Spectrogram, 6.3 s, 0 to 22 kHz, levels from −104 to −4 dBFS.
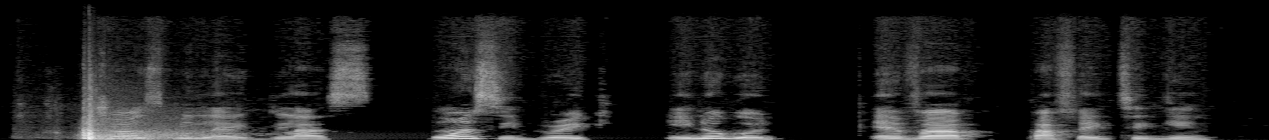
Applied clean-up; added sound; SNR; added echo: classical method spectral subtraction.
